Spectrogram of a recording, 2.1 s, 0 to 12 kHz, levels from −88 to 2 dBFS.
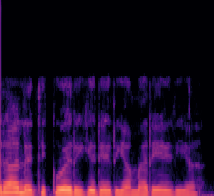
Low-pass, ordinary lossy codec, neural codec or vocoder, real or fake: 7.2 kHz; none; codec, 16 kHz, 2 kbps, FunCodec, trained on LibriTTS, 25 frames a second; fake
